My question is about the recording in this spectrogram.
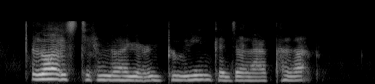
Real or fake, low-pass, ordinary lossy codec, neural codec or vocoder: fake; none; none; codec, 16 kHz, 1 kbps, FreqCodec, smaller model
